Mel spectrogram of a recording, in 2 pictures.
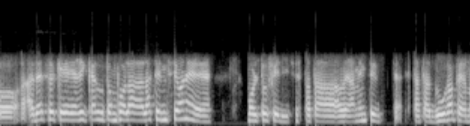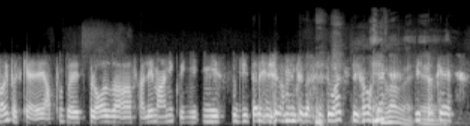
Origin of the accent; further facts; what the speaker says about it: Strasbourg, Grand Est, France; nella mia città, Strasburgo, io sono dell'Alsazia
